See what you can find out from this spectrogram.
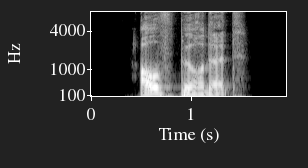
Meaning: inflection of aufbürden: 1. third-person singular dependent present 2. second-person plural dependent present 3. second-person plural dependent subjunctive I
- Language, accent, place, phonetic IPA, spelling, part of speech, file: German, Germany, Berlin, [ˈaʊ̯fˌbʏʁdət], aufbürdet, verb, De-aufbürdet.ogg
